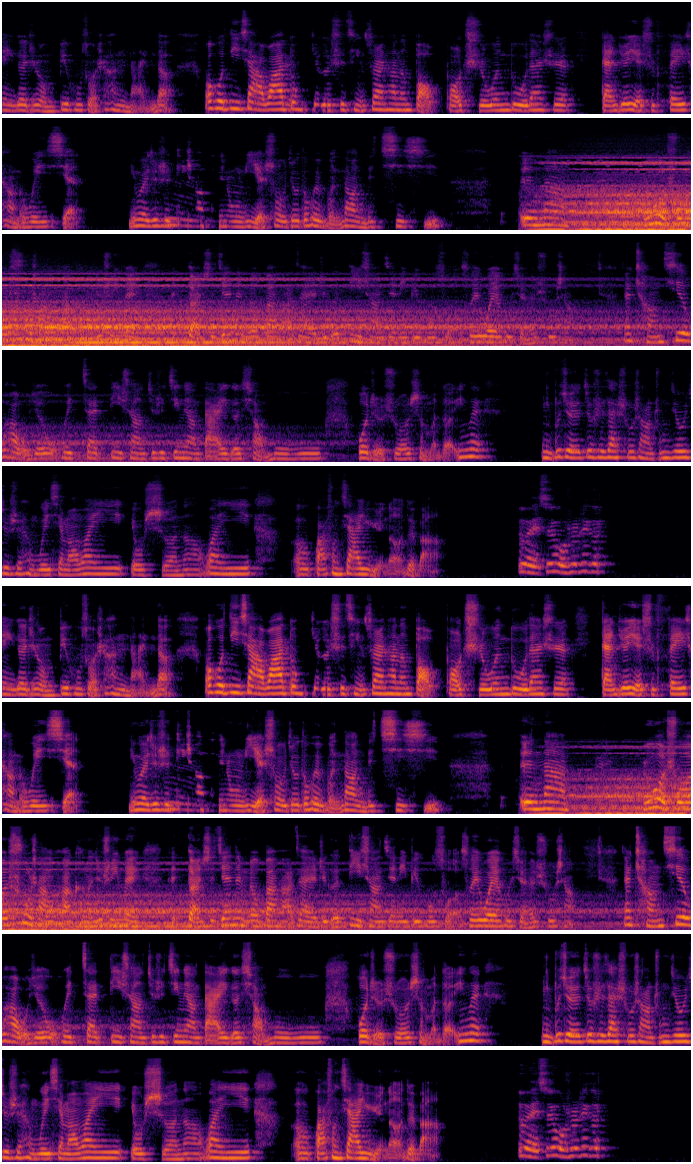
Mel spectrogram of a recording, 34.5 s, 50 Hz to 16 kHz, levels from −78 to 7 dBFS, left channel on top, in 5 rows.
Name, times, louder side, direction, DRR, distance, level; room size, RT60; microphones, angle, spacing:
voice 1, 0.0-5.7 6.0-7.7 8.2-11.3 12.1-12.7 13.3-19.5 20.0-25.6 26.1-31.9, right 4 dB, 40° right, 0.4 m, -24 dB
voice 2, 8.5-9.0 12.8-13.1 32.7-33.5, right 1 dB, 55° right, 2.1 m, -29 dB
sound 1, 12.1-22.3 22.5-22.6, left 5 dB, 40° left, 0.4 m, -22 dB
5.8 x 5.6 x 5.5 m
head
